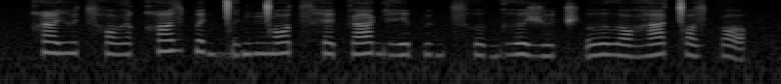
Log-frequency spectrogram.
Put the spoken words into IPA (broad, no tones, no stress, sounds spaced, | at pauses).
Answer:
qʰ e ɣ ʉ t͡sʰ ɒ ɣ ə qʰ ɤ z p ɛ ɡ ɡ͡ǀ ɛ ɡ ŋ͡ǀ ɒ t͡sʰ ɛ k a ɡʱ e p ʉ ɡ t͡sʰ ɤ ɡʱ ə ʒ ʉ t͡ʃʼ ɤ ð ɒ ɦ a ǀ ɒ z k ɒ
